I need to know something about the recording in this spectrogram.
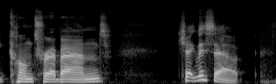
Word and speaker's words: Contraband: A very good version, which I love, by the way, is someone called Contraband, spelt with an E, Contraband.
